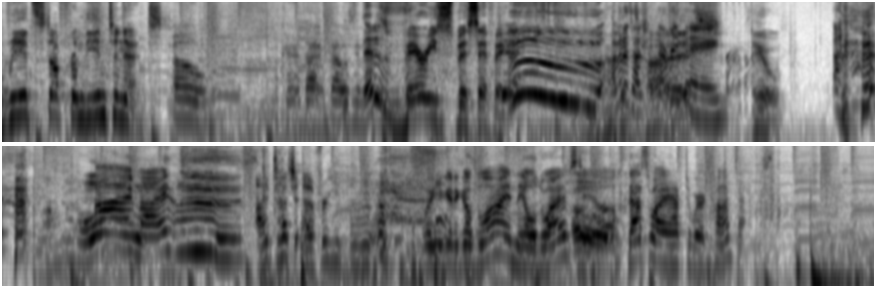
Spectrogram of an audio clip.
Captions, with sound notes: Weird Stuff From The Internet! - Oh, okay, I thought that was gonna be... - That is very specific. - Ooh! I'm gonna touch everything! - Ew! (both laugh) - Oh! - I might lose! - I touch everything! (laughs) - Well, you're gonna go blind, the old wives' tale. That's why I have to wear contacts.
